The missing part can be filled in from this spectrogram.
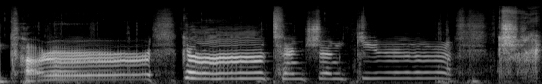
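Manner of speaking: high, loud mock growl; hammed-up angry growls. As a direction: snarl at him. Voicing growling character.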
